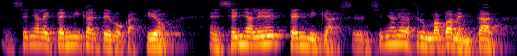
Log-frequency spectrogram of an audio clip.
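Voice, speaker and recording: A man with a Murcian accent, lively intonation and a moderate pace, with audible room echo. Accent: Murcian Spanish, drops letters. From Murcia, Spain. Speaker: university professor. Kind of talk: conference talk. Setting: video call.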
